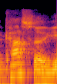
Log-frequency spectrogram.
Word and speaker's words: Kassel: Yeah, because I did see there was a protest last weekend in, now forgive me if I pronounce this wrong, is it the city of Kassel? – Kassel, yeah. – Kassel, that was perfect. Very good, yeah.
